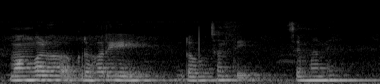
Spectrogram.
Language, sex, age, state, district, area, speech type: Odia, female, 45-60, Odisha, Ganjam, urban, spontaneous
